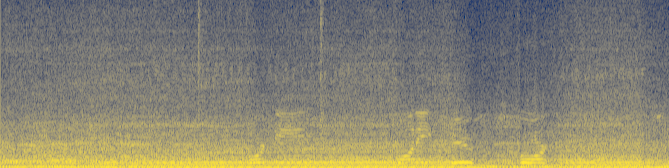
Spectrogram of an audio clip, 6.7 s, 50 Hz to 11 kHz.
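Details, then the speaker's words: 2021/2022 ODES Dominator X4 LT 1000 UTV, warmed up, riding in high range around 25 mph: pulls then bogs, revs sagging and recovering; surging and power cutout under acceleration, later traced to reverse speed controller circuit. "See that? See how it's bogging like that? Okay, that's that's the cutout on that."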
